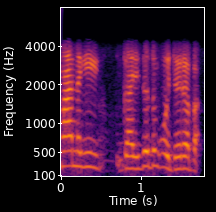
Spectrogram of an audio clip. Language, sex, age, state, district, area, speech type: Manipuri, female, 60+, Manipur, Imphal East, rural, conversation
